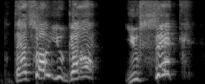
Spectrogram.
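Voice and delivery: very high scream. Retelling a handshake with a young player: imitating Willie Mays screaming. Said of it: "Mays screams out in his voice that we all know".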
